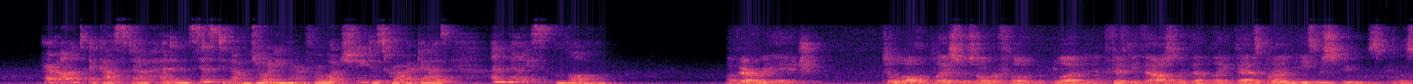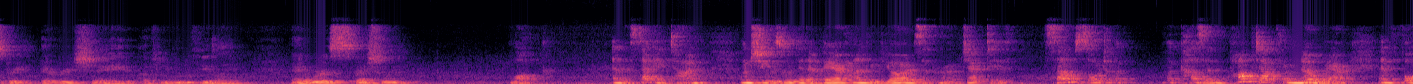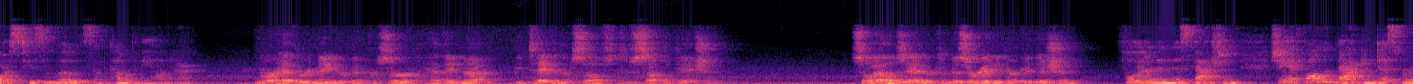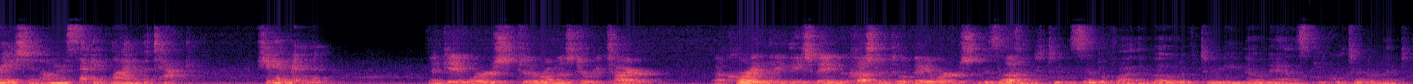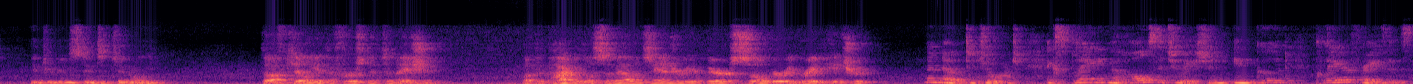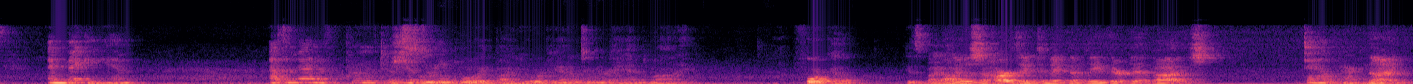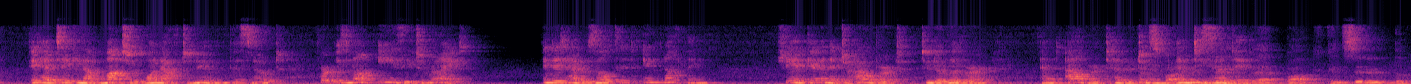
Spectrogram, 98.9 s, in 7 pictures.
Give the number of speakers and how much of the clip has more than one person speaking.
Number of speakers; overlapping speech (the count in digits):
3, about 5%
